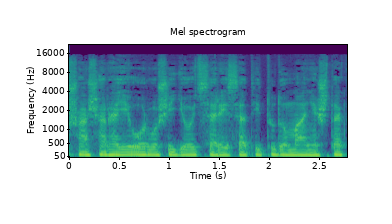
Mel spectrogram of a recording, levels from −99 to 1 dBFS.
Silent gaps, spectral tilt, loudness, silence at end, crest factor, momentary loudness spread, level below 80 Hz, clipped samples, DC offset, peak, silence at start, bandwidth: none; -5 dB/octave; -22 LUFS; 0 s; 10 dB; 4 LU; -34 dBFS; under 0.1%; under 0.1%; -10 dBFS; 0 s; 15 kHz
